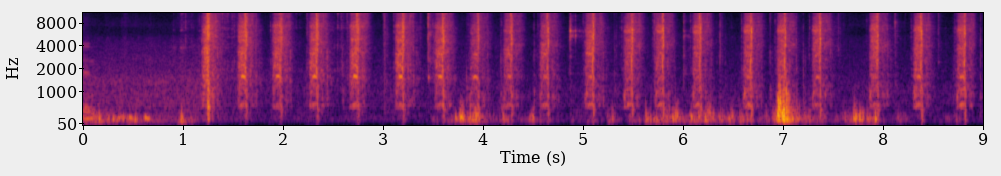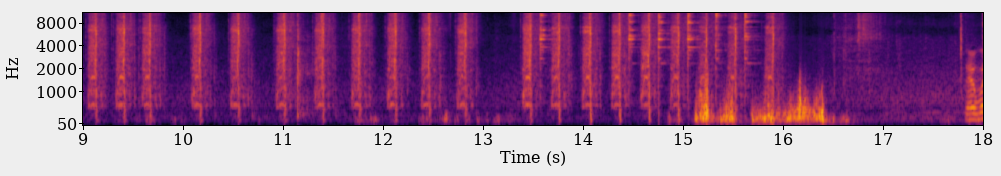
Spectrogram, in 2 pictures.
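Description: AK-pattern airsoft electric rifle firing on semi-auto: a steady string of sharp shots about three a second, then a quicker run of shots near the end. The firing stops when the wind-up drum magazine runs out.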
